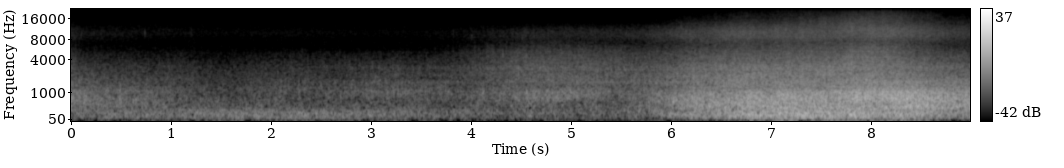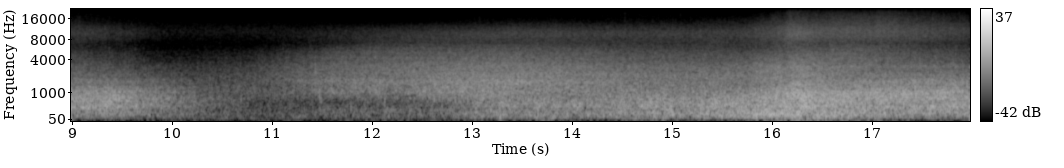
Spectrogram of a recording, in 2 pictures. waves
0:11.2 0:17.9

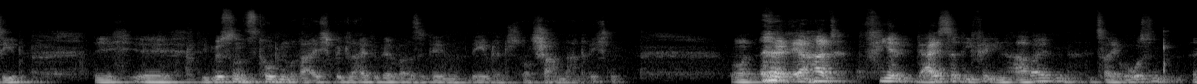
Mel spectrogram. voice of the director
0:07.3 0:11.9

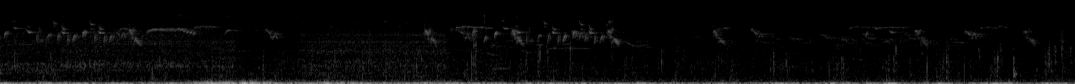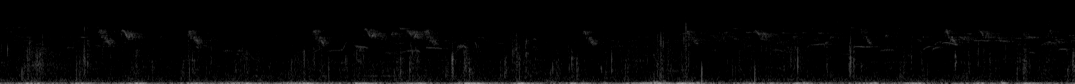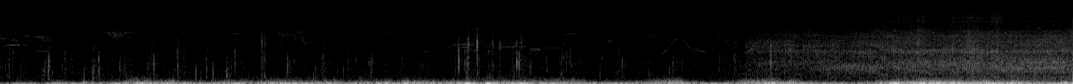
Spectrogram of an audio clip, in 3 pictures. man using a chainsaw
0:00.0 0:05.1, 0:29.0 0:32.2

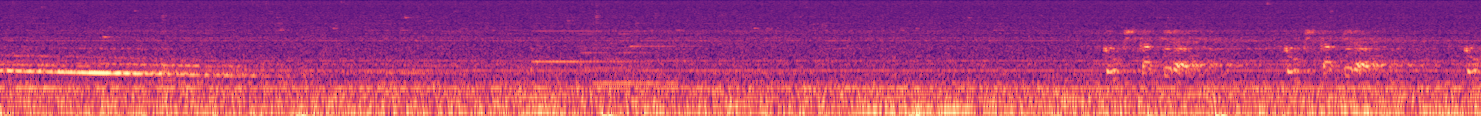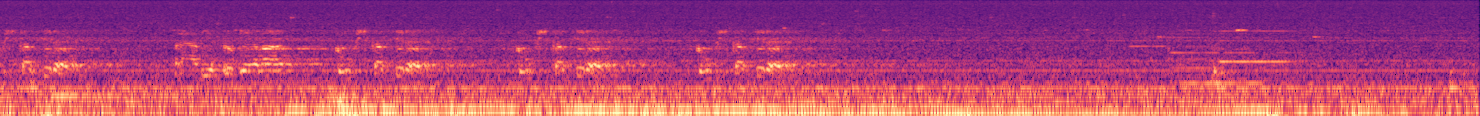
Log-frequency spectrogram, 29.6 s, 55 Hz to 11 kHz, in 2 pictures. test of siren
0:00.0 0:03.6

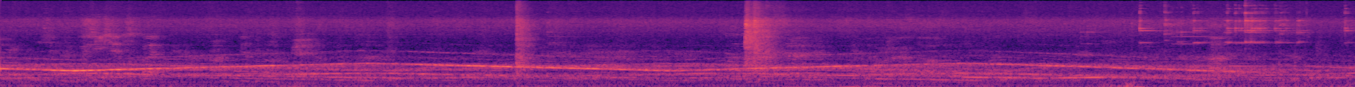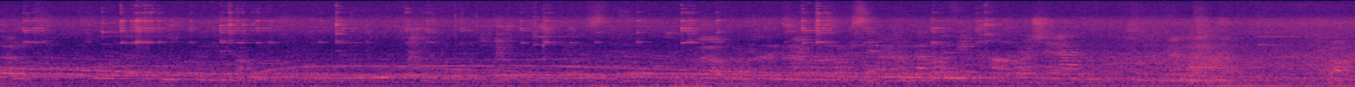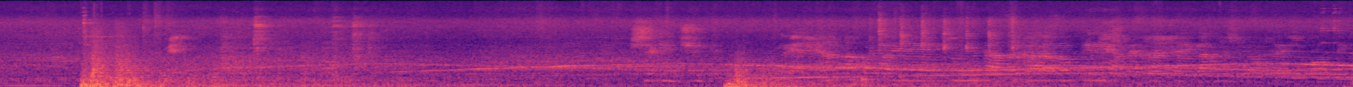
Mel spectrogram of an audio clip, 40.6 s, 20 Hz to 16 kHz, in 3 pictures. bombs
0:27.9 0:31.8

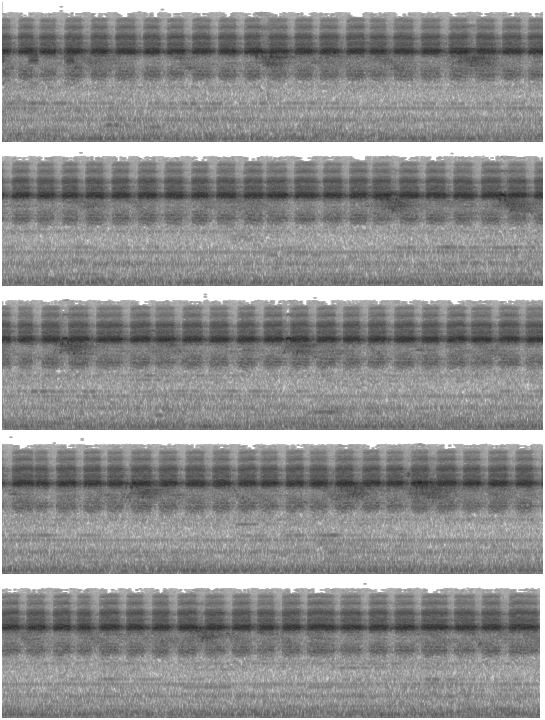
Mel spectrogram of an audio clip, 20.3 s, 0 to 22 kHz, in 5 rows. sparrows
0:00.0 0:03.8, 0:06.8 0:15.6, 0:16.2 0:18.5

